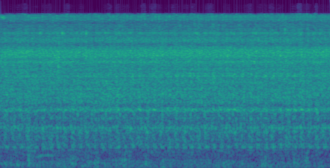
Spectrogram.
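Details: Toyota Fortuner diesel idling with a steady, gritty rushing whir from a worn alternator bearing; left unrepaired, the bearing loses its grease and wobbles and may affect charging, so replace it before damage worsens.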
